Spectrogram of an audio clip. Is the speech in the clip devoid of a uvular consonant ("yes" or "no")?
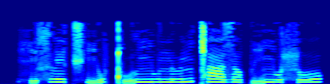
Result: yes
